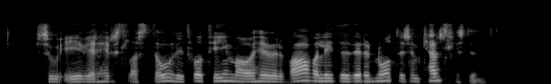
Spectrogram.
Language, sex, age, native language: Icelandic, male, 20-29, Icelandic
